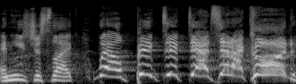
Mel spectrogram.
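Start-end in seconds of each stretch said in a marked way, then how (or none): 0.9-3.0 put-on very high, shrieking teenage scream. Imagining an adopted teenager in the kitchen: imitating a teenager screaming. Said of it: "being screamed at by".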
